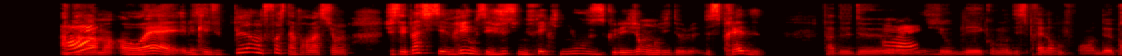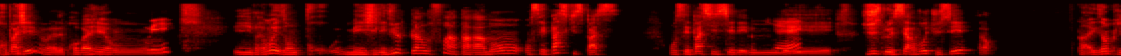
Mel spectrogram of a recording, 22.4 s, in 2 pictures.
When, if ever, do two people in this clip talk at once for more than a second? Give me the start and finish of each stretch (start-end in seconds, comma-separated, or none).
none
